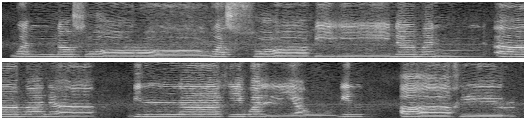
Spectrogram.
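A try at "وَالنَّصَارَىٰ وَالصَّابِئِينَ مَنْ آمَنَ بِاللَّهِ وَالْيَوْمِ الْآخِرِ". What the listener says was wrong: Ni khir dia tak boleh panjang. Wal yaumil akhir. Dia boleh panjang tak? Tak, saya nak tanya awak. Boleh panjang ke tak? Kalau gini, nampak tak? Hamzah dia in the middle of alif lam. Maknanya panjang ke pendek? Yes, panjang, betul.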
